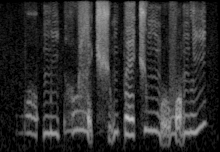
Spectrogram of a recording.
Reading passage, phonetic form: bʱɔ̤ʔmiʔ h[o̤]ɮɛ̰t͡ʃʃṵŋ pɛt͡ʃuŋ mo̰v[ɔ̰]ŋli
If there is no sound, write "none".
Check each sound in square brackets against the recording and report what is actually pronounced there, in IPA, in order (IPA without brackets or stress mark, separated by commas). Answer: o̤, ɔ̰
